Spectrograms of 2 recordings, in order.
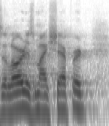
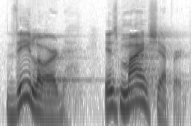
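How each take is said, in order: First: It is read plainly, without special stress. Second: The words 'The Lord' are strongly emphasized.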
